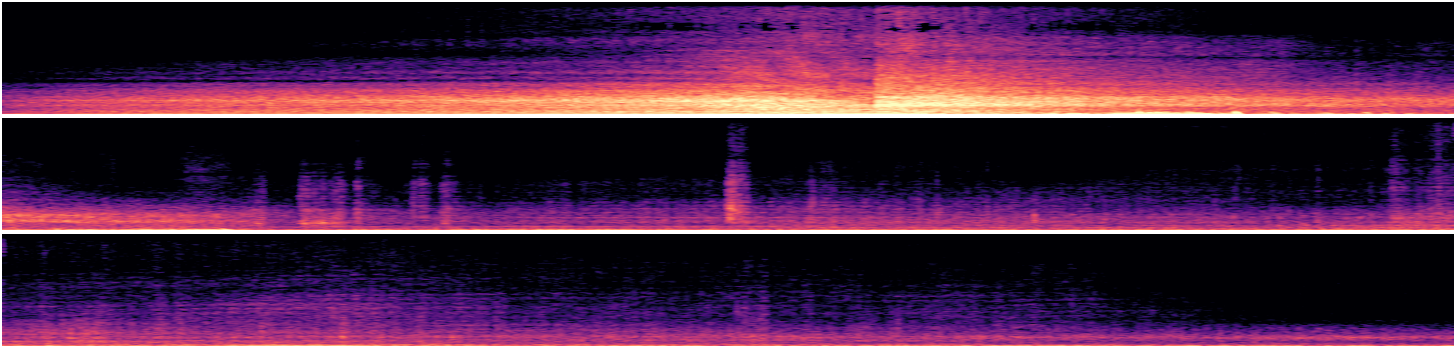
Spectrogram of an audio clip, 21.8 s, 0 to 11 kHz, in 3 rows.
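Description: A Peugeot 508 plug-in hybrid driving past, its tyre and road noise swelling for about four seconds and then fading away. After that comes a quiet, steady outdoor background.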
